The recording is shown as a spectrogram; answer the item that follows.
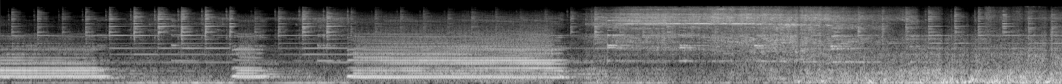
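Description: Metra commuter train's multi-chime air horn sounding the grade-crossing signal over the steady dinging of the crossing bell: a long blast ending about a second in, a short one, then a long one. From about six seconds the train passes close by with loud wheel-on-rail noise and clickety-clack.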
